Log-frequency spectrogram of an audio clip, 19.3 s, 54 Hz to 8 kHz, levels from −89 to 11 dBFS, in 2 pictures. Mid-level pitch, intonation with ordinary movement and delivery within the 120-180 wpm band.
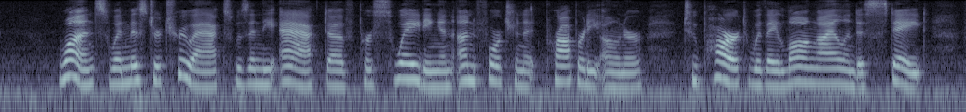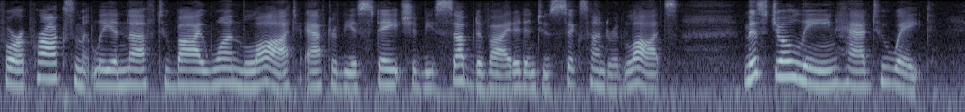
Yes: medium, 180 Hz; average, 3.5 semitones; slow, 135 wpm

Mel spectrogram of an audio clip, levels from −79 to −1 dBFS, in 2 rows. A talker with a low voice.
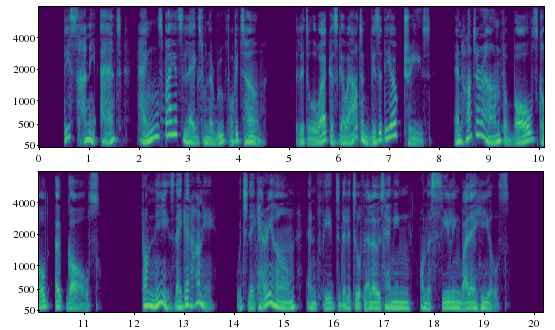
Yes: low, 120 Hz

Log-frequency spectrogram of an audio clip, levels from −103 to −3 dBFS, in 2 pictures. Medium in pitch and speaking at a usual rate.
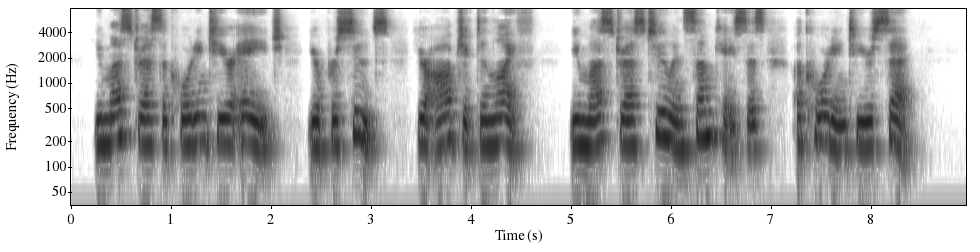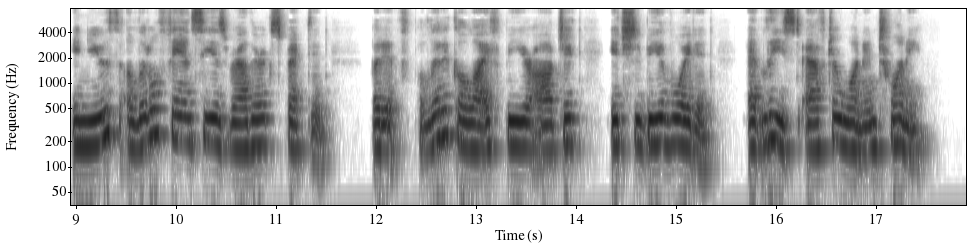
Yes: medium, 180 Hz; average, 165 wpm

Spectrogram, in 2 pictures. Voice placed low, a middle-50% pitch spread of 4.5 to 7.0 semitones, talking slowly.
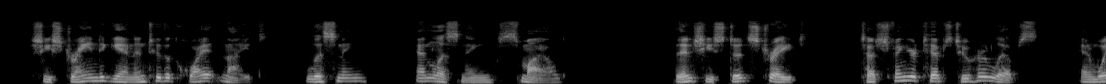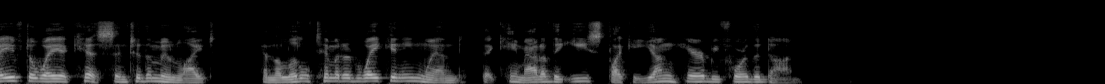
Yes: low, 125 Hz; wide, 5.4 semitones; slow, 130 wpm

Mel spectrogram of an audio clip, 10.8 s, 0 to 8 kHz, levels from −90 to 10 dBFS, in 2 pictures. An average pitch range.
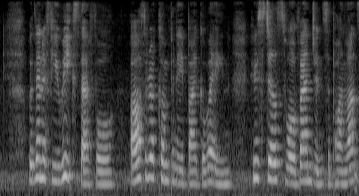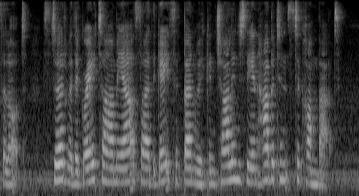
Yes: average, 4.3 semitones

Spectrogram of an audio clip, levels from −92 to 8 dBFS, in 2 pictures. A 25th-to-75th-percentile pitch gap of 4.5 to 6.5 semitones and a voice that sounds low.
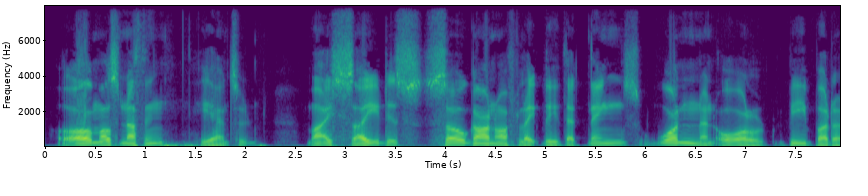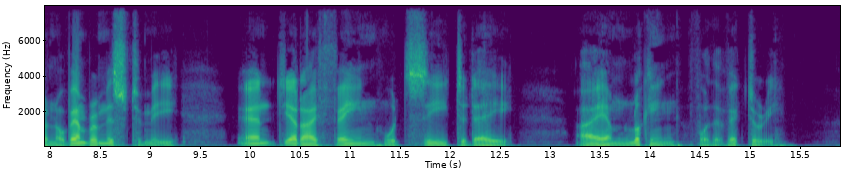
Yes: wide, 5.6 semitones; very low, 90 Hz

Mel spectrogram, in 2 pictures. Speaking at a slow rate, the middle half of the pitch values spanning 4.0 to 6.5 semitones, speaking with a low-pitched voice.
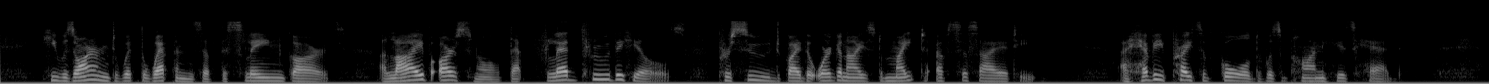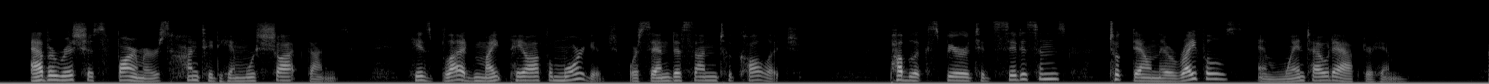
No: slow, 130 wpm; average, 4.4 semitones; medium, 165 Hz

